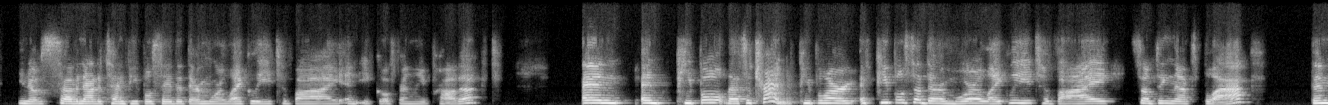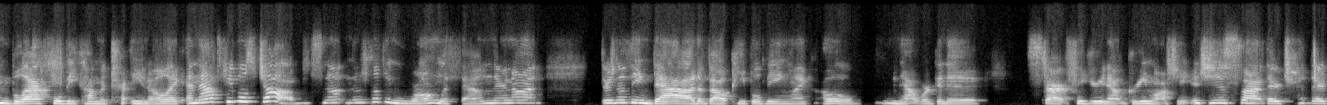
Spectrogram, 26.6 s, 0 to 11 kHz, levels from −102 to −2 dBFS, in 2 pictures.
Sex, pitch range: female, 200-245 Hz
